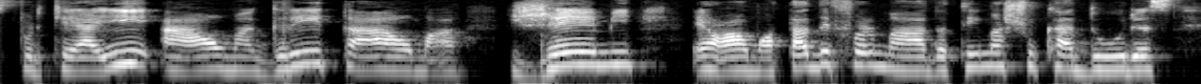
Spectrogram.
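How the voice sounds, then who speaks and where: A middle-aged woman, a psychologist, giving blunt, emphatic relationship advice in a live talk, repeating her key points with religious framing. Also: mid-range voice. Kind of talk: live advice talk answering viewer questions.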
